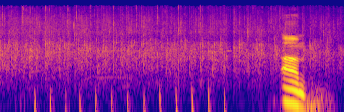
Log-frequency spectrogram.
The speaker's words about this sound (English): Can you guys give them a round of applause, please? Yeah.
